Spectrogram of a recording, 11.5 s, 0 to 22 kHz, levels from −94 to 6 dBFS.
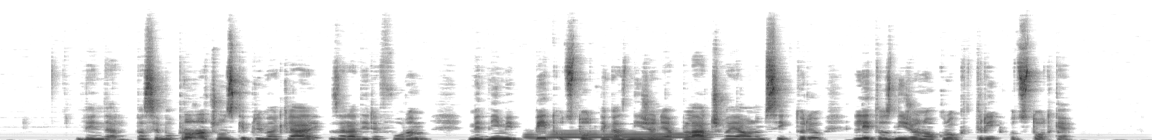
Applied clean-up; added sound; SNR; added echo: classical method Wiener filter.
